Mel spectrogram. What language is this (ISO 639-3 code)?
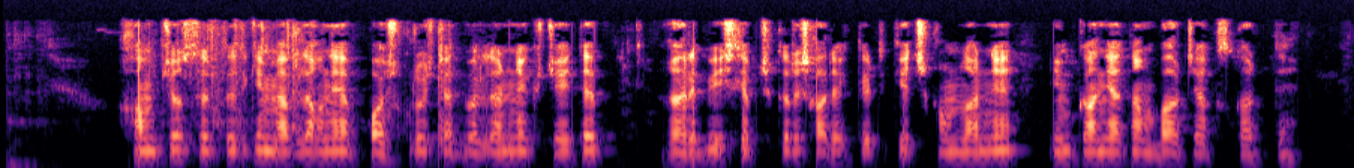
uig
